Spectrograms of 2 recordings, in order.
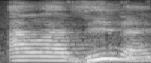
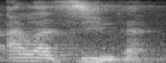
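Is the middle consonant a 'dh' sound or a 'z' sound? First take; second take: dh; z. First: The middle consonant is a soft 'dh' sound. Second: The middle consonant is a plain 'z' sound. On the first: The speaker calls it right. "Membaca zal itu jadi za" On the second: The speaker calls it wrong. "dibaca alazina"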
